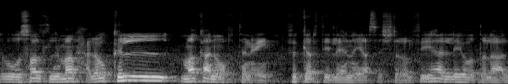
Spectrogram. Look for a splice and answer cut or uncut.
cut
